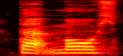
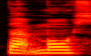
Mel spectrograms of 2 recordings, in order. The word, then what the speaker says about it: Thutmose: Thutmose Thutmose is been pronounced both ways that I've heard.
